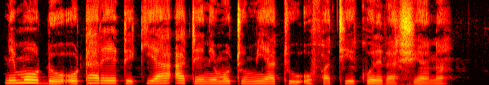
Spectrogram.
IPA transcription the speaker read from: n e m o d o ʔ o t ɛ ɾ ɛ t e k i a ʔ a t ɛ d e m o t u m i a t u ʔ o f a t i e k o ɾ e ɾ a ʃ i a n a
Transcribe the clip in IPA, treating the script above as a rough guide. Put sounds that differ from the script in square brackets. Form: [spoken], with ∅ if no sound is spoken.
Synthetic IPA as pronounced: n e m o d o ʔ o t [a] ɾ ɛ t e k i a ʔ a t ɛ [n] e m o t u m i a t u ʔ o f a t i e k o ɾ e ɾ a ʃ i a n a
